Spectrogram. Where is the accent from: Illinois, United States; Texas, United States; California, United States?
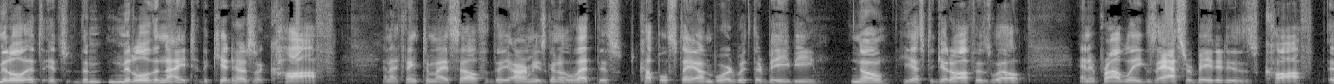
Illinois, United States; Chicago; And I remind you that I'm from the Chicago area and have lived in lots of strange places.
